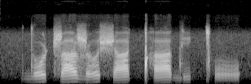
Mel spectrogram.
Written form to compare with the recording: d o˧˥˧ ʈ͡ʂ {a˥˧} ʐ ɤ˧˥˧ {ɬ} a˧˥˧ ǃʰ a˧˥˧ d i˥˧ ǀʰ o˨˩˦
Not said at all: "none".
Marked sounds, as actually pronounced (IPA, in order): a˧˥˧, ʃ

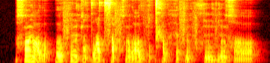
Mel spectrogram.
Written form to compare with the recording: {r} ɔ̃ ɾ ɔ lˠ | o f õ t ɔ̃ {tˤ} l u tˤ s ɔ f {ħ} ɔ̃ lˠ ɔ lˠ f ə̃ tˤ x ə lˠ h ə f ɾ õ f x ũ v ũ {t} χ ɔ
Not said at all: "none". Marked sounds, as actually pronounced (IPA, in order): χ, tˤ, χ, none

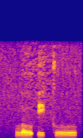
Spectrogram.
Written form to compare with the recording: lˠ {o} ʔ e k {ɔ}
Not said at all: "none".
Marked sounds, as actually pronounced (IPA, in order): o, o

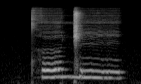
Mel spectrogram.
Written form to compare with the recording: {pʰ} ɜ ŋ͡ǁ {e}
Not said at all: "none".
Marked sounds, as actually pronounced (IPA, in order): tʰ, e

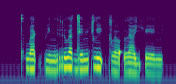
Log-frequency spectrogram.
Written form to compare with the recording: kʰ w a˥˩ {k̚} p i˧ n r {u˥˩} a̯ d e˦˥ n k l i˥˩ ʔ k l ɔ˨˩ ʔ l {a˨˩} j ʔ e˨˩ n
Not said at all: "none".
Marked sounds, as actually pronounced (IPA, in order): k̚, u˥˩, a˨˩

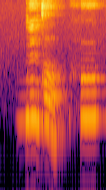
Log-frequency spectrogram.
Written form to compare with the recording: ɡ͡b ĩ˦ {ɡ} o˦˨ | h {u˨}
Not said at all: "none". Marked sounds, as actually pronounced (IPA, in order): ɡ, u˦

